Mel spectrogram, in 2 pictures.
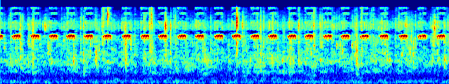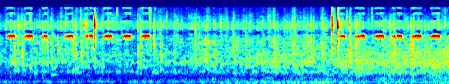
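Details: A cricket's nighttime love song toward dawn: rhythmic high chirps roughly two per second, stopping for about two seconds and starting again, with scattered clicks and a hissing background.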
